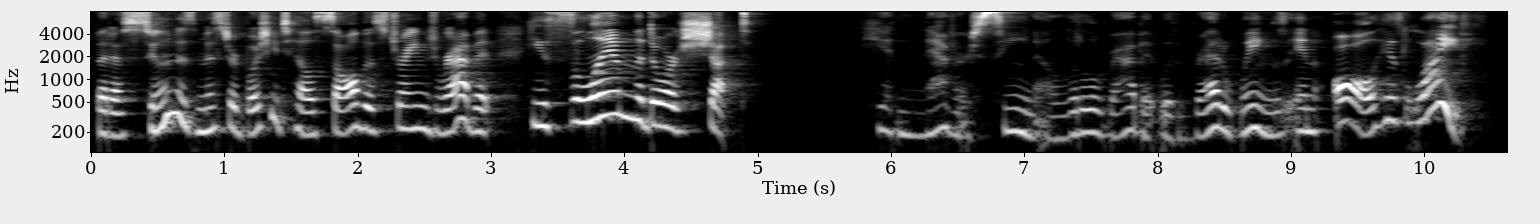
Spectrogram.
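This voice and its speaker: Slow, expressive woman reading a storybook. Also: mid-range voice. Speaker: storybook reader, teacher. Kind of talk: children's story read-aloud. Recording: roomy echo.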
